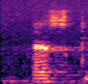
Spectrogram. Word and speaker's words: ASCII: First of ऑल ASCII, इट is most common coding system, pronounce SK, इसको बोलते हैं SK, ठीक है।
